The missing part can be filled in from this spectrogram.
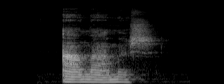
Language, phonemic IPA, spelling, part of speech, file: Dutch, /ˈanɑməs/, aannames, noun, Nl-aannames.ogg
- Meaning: plural of aanname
